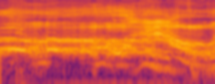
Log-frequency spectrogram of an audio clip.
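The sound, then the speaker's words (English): A single voice imitates an awestruck crowd screaming, a loud, sustained wail lasting about two seconds with pitch that sweeps up and down, partly groan-like. “And I imagine, like, since they're just so, like, overtaken by, like, the awe of the sweater that it's making them throw stuff, they're probably, like, audibly screaming things, too.”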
